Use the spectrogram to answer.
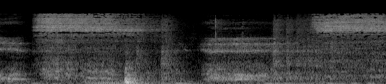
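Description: Strange, raspy breathing with airy hissing, coming in a few uneven breath cycles. A sharp, snort-like burst cuts in near the middle between softer, wheezy passages.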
